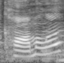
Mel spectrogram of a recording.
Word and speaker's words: Kamala: Well, it's it's like the Kamala rhetoric. Her name is Kamala, actually.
